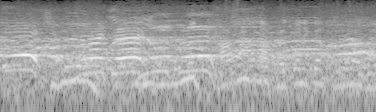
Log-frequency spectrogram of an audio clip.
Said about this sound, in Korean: 드디어 입국장이 술렁이기 시작했고 기다렸던 대표 선수들이 태극기를 들고 모습을 드러냈습니다.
